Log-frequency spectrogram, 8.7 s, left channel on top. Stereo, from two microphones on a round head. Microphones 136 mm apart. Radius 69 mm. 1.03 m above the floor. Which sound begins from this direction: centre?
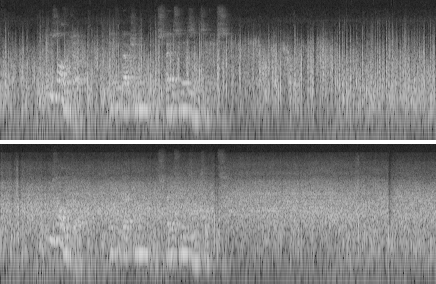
A man speaking, at 1.0 s.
